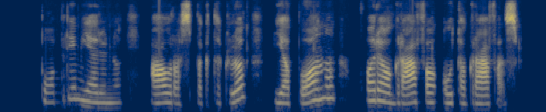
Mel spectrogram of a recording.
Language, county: Lithuanian, Vilnius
